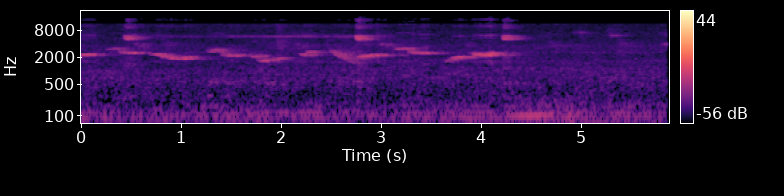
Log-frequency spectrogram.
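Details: Rufous-bellied thrush singing while feeding its chicks: a series of clear whistled, slurred phrases, each rising or falling, given at a steady pace over a low rumble of background noise.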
